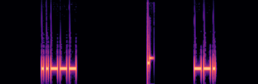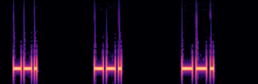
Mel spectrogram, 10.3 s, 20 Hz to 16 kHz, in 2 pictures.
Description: Morse code, heard as a keyed tone, about 23 wpm, spaced as for 7 wpm, 700 Hz. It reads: 2 GGGG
